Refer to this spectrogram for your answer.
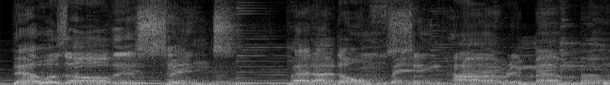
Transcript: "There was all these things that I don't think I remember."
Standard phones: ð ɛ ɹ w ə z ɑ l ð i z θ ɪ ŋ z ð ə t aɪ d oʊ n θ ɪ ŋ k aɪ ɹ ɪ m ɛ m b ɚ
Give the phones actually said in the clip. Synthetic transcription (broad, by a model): ð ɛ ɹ w ə z ɑ l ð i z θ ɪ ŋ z ð ə t aɪ d oʊ n s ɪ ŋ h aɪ ɹ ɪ m ɛ m b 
